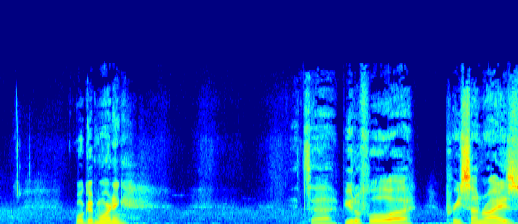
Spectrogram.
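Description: A middle-aged man speaks calmly close to the microphone, outdoors.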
